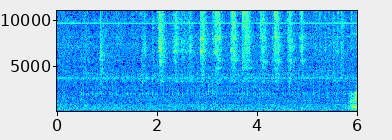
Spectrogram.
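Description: Soft, irregular scraping and tapping as ground coffee is scraped with a finger out of an electric grinder's cup into a French press, over a steady low hum.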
